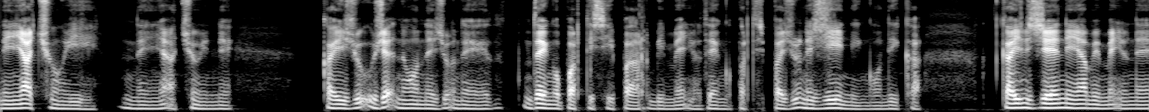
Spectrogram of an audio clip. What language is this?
Cuyamecalco Mixtec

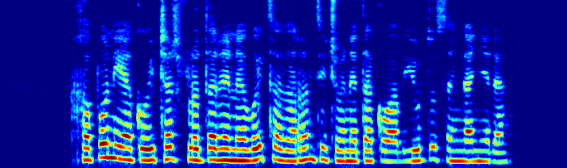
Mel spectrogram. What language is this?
Basque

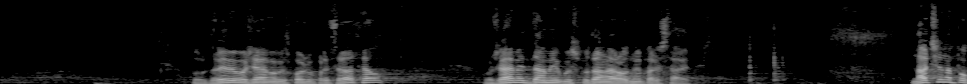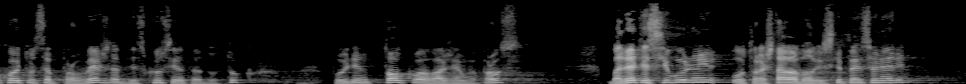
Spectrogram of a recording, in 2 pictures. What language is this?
Bulgarian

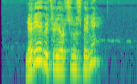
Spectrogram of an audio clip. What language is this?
Turkish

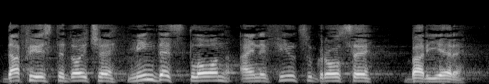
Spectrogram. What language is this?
German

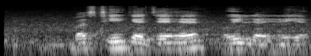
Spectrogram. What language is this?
Loarki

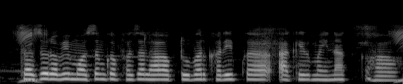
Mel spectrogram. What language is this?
Bhojpuri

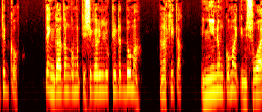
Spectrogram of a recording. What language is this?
Filipino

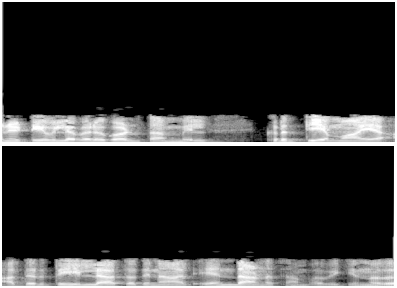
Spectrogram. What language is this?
Malayalam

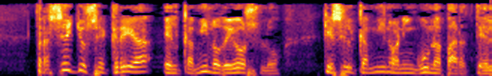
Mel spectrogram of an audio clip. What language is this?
Spanish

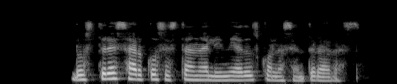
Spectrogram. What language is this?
Spanish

